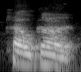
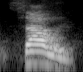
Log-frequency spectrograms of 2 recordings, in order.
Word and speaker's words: Samhain: You can pull up the history of Samhain and see how Halloween started, how it progressed, the people who influenced it.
